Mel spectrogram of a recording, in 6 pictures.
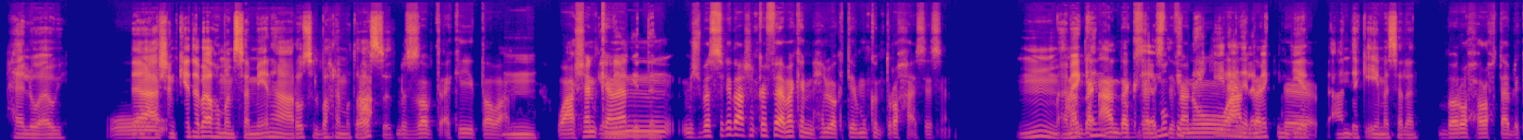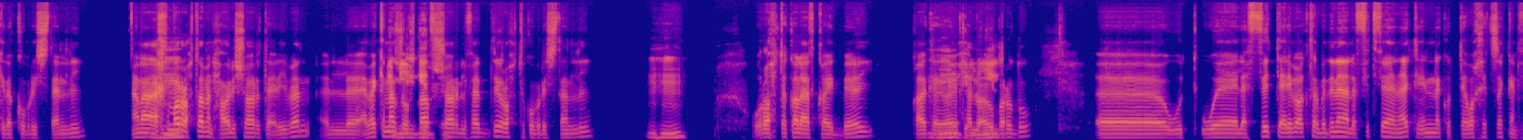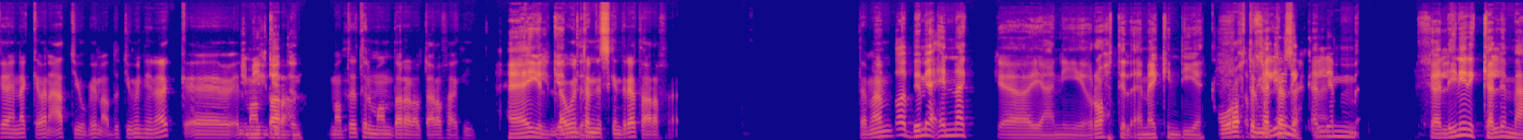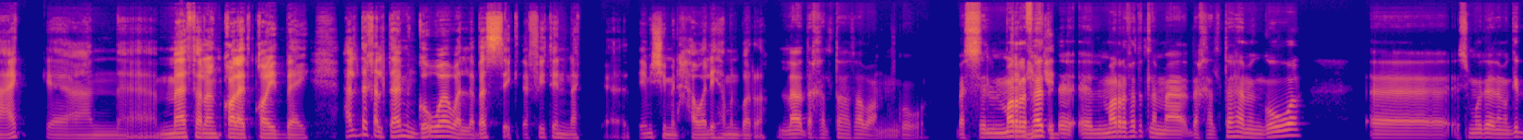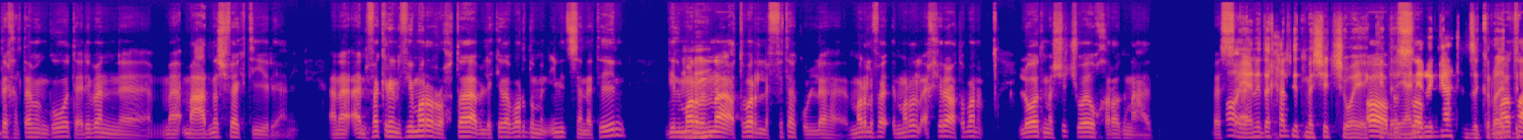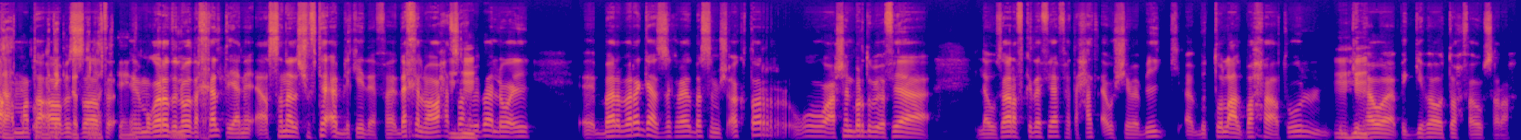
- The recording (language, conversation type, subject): Arabic, podcast, إيه أجمل مدينة زرتها وليه حبيتها؟
- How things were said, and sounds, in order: tsk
